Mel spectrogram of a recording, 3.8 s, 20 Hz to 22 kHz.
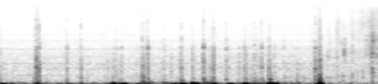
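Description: A thin, solid black 12-inch vinyl LP is held upright in both hands in front of a microphone while fingertips and nails tap and scratch its grooved surface. The result is an irregular run of soft, dull taps with a low thumping body around 62 Hz. Brief clicky scratches streak upward and die away almost instantly.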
